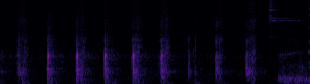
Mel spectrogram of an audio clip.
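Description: Sweet shallots being chopped with a sharp knife on a board, about ten soft rhythmic strokes at an even pace, close and quiet with no talking.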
